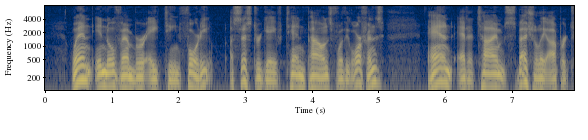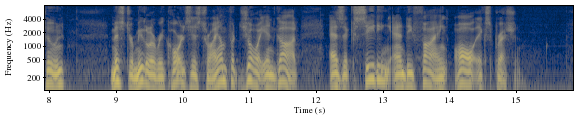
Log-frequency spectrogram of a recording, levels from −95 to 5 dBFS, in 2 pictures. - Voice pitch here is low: Yes, low, 115 Hz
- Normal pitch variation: Yes, average, 4.9 semitones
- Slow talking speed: Yes, slow, 120 wpm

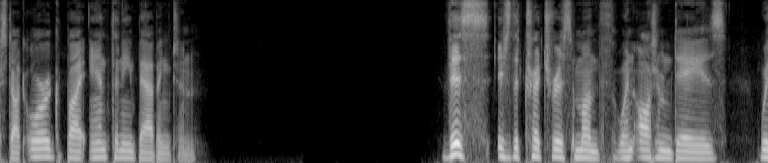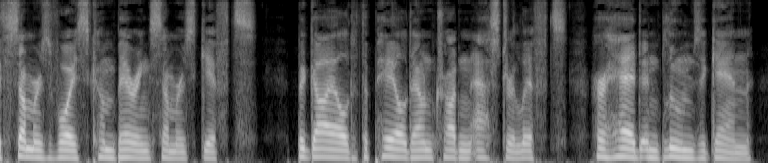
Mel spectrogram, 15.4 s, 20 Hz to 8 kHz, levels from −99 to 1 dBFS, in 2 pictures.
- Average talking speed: No, slow, 120 wpm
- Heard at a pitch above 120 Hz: Yes, low, 135 Hz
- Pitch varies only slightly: Yes, narrow, 2.1 semitones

